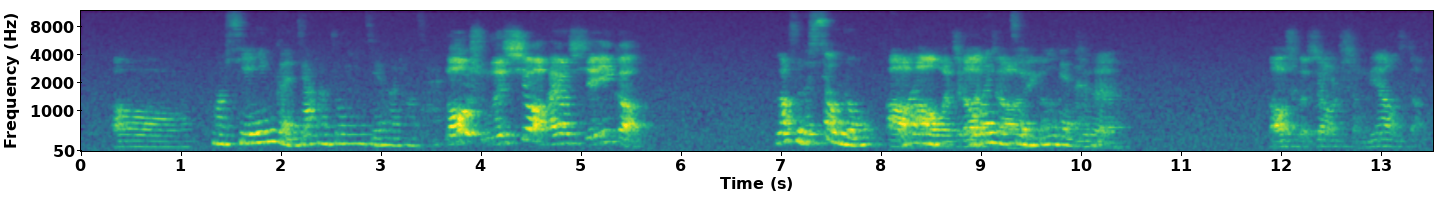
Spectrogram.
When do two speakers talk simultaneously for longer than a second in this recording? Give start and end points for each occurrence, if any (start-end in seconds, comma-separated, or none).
8.1-10.2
